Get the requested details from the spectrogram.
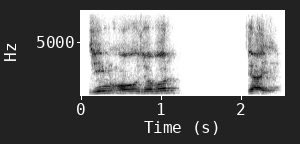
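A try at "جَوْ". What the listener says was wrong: জিম ওয়াও জবর যাও, যাই নয়, যাও।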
